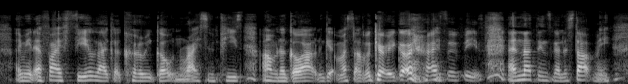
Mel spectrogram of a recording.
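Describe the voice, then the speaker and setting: Amid noticeable background noise, a woman talks very fast at a fairly low pitch with fairly even intonation. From Suriname. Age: 20s. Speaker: model. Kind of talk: radio interview. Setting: radio studio.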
